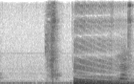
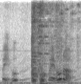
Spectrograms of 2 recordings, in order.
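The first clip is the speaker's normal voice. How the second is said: ordinary talk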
